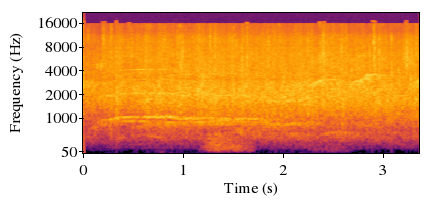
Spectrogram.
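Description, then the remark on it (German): Steady applause from an audience at an evening church worship service, a dense wash of many hands clapping at an even level throughout, with no voices standing out above it. “Für die, geben dir einen Applaus.”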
